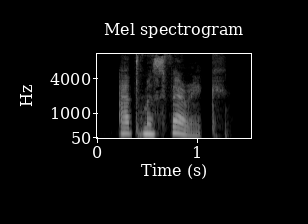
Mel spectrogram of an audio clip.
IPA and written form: ˌætməsˈfɛrɪk (atmospheric)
